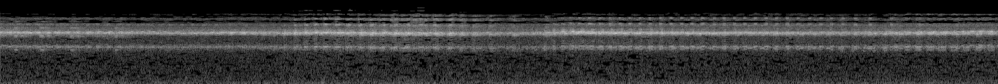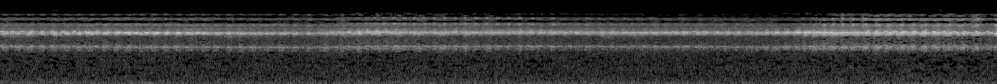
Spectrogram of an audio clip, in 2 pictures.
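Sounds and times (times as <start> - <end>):
Higurashi cicada call with high metallic trill: 0.0 - 19.9.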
